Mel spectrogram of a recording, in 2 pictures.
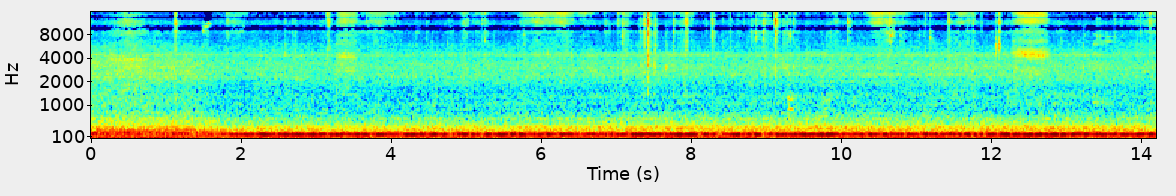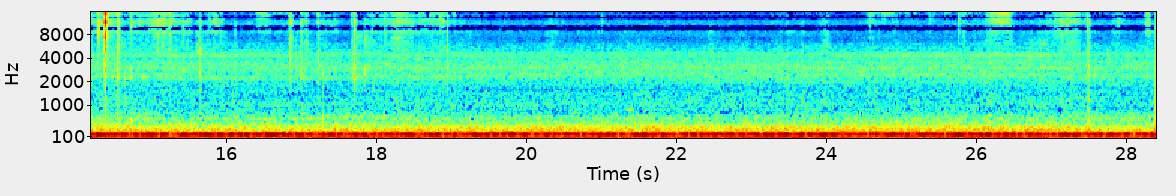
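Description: Cabin noise inside an Airbus A350-1000 taxiing, with its Rolls-Royce Trent XWB engines at taxi power: a steady low drone with a steady hum that settles in about two seconds in.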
